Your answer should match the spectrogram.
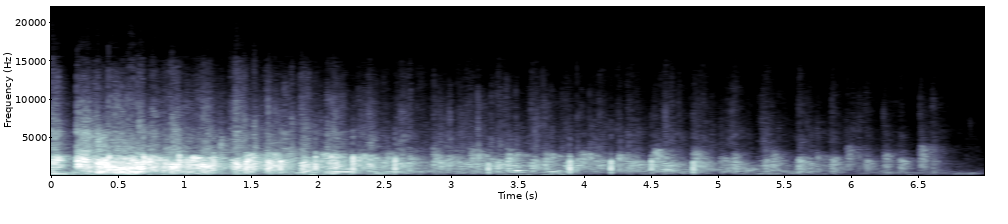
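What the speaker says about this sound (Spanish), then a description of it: "Les pido un fuerte aplauso." An audience gives loud, sustained applause that is strongest at the start and gradually thins and fades, with voices faintly mixed in.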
